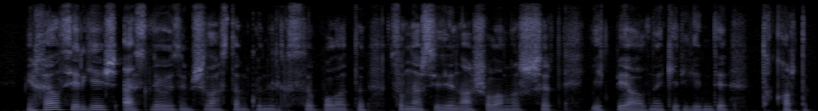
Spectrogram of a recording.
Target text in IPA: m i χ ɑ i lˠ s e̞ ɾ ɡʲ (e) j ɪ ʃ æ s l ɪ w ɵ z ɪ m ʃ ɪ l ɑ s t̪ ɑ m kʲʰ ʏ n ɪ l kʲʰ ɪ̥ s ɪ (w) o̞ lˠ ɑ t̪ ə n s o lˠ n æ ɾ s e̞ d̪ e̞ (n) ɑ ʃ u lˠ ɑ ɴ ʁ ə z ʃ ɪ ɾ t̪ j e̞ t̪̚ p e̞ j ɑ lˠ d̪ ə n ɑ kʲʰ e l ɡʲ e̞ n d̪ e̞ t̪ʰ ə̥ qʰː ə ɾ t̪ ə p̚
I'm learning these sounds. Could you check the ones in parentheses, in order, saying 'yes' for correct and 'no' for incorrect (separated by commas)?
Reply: yes, no, yes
